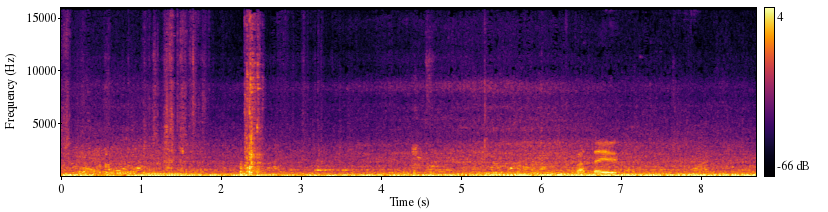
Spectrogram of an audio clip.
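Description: Street traffic with engines running steadily, under nearby voices, and a sharp click or knock about two seconds in.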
